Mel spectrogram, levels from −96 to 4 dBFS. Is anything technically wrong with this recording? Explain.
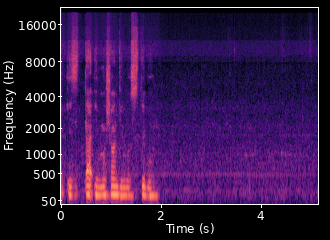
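No, nothing stood out as technically wrong on listening to this speech clip.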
